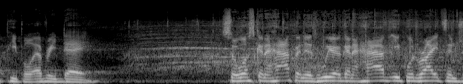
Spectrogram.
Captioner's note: applause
